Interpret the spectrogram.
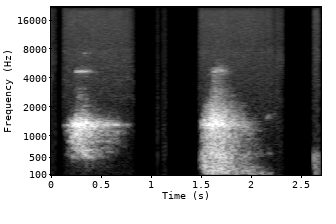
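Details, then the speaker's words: Teacher imitating breathing in a class on respiratory pattern: two evenly spaced, soft breath sounds showing a rhythmic, regular, constant pattern; simulated regular breathing. "Pero sí tenemos que fijarnos de que sea un patrón, o sea, que mantengan una cierta distancia de respiraciones y que sean constantes. Si es rítmica, podría ser como..."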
